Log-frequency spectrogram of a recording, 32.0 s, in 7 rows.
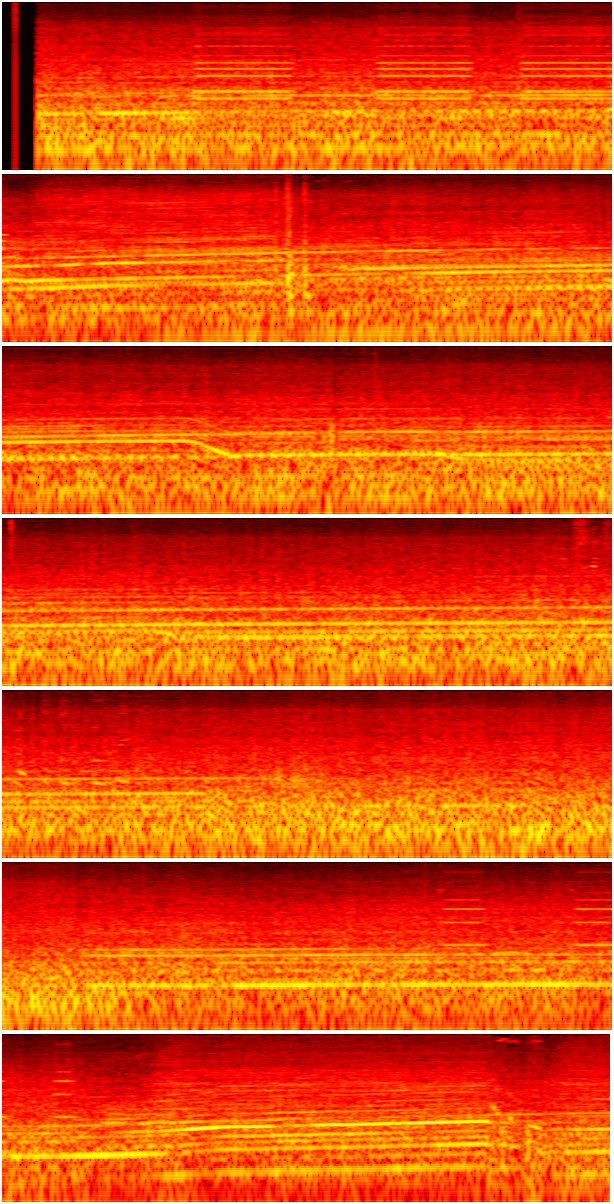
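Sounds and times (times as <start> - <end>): car engines accelerating: 0.3 - 32.0
car horn toots: 1.4 - 4.8, 26.1 - 28.2.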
